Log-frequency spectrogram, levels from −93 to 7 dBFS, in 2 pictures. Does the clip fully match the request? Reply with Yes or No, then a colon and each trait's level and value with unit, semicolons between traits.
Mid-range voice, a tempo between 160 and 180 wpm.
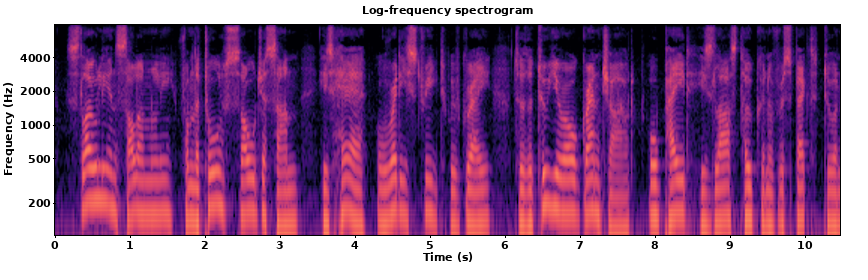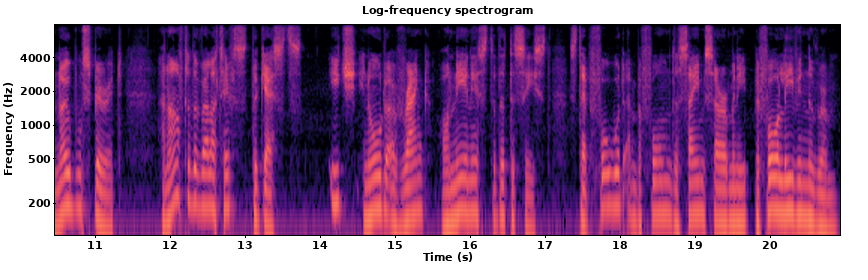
Yes: medium, 145 Hz; average, 170 wpm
